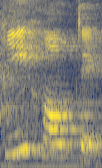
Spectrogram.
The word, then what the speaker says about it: Quixote: So, Quixote, it is pronounced as Quixote.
